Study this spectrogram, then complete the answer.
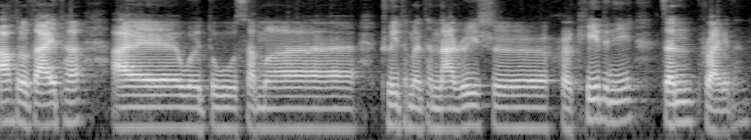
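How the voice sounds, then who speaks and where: A fairly low-pitched man with a Chinese accent, very slow and flat in monotone, on a very clean recording with a silent background. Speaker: acupuncturist. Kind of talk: interview. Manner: halting.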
